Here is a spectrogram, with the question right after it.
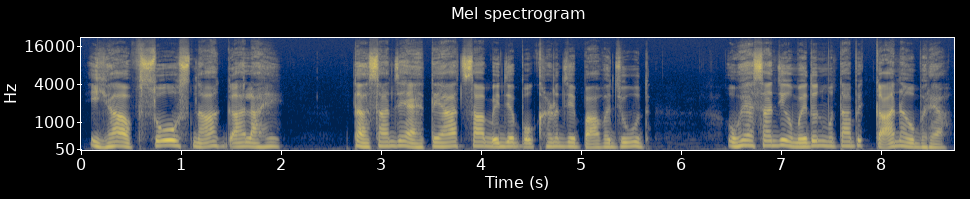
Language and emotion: Sindhi, sad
